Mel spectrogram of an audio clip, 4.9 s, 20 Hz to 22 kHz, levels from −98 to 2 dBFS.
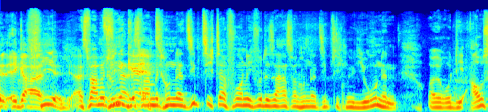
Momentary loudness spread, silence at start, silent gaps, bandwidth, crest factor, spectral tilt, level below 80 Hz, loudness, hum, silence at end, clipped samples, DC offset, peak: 7 LU; 0 s; none; 17 kHz; 12 dB; -4.5 dB/octave; -60 dBFS; -21 LUFS; none; 0 s; under 0.1%; under 0.1%; -8 dBFS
